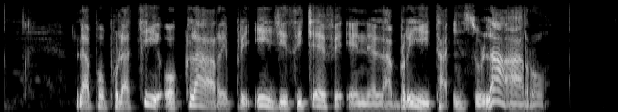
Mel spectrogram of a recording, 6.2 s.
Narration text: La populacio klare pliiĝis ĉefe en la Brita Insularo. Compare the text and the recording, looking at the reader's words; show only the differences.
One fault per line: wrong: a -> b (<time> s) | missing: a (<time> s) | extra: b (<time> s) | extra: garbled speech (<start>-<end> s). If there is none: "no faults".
no faults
